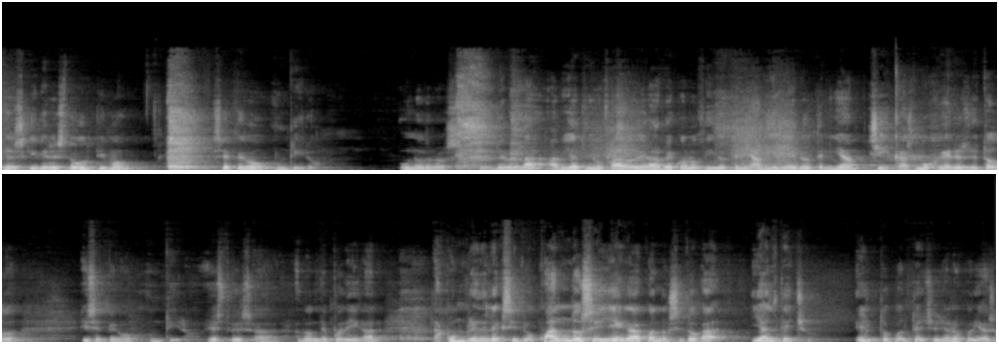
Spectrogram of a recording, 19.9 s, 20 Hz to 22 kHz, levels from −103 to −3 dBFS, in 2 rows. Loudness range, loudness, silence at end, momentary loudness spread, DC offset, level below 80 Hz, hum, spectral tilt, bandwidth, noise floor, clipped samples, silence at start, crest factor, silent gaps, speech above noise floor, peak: 9 LU; -27 LUFS; 0 s; 13 LU; under 0.1%; -70 dBFS; none; -5 dB/octave; 15 kHz; -70 dBFS; under 0.1%; 0 s; 20 dB; none; 44 dB; -8 dBFS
